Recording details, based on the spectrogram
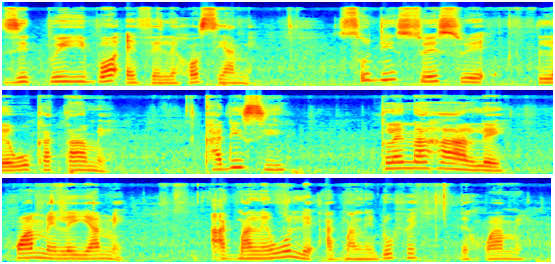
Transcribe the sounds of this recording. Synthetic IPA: zi˨k͡pu˦˨i˨ji˨bɔ˦ʔɛ˨vɛ˨lɛ˨xɔ˦si˨a˨mɛ̃˨ | su˦ɖi˦su˨e˦su˨e˦ | lɛ˨wo˦ka˦t̪ã˦mɛ̃˨ | kʰa˨ɖi˦si˨ | klɛ̃˦nã˦ɦã˦˨lɛ˨ | xɔ˦a˦mɛ̃˨lɛ˨ja˨mɛ̰̃˨ | a̰˨ɡ͡bã˨lɛ̃˨wo˦lɛ˨ʔa˨ɡ͡bã˨lɛ̃˨ɖo˦ɸɛ˦lɛ˨xɔ˦a˦mɛ̃˨

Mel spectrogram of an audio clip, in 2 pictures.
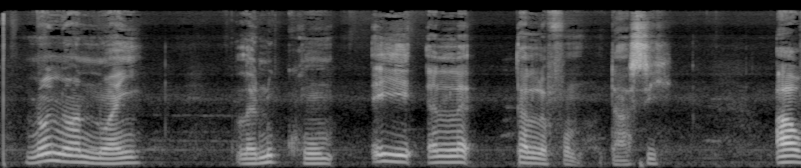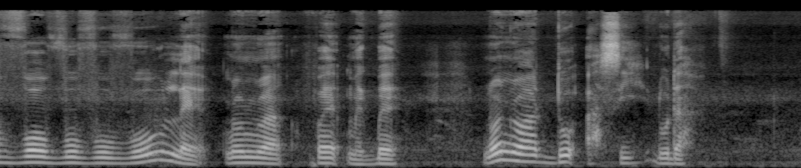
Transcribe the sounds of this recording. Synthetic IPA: ɲɔ̃˦ɲɔ̃˦a˨nɔ̃˨a˨ɲi˦ | lɛ˨nũ˦kʰo˦m | e˦jɛ˦ɛ˦lɛ˦ | t̪e˦le˨fo˨nɖa˨si˦ | a˨vɔ˨vo˨vo˨vo˨˦lɛ˨ | ɲɔ̃˦ɲɔ̃˦a˨ɸɛ˦mɛ̃˨ɡ͡bɛ˦ | ɲɔ̃˦ɲɔ̃˦a˨d̪o˦a˨si˦ɖo˦ɖa˦

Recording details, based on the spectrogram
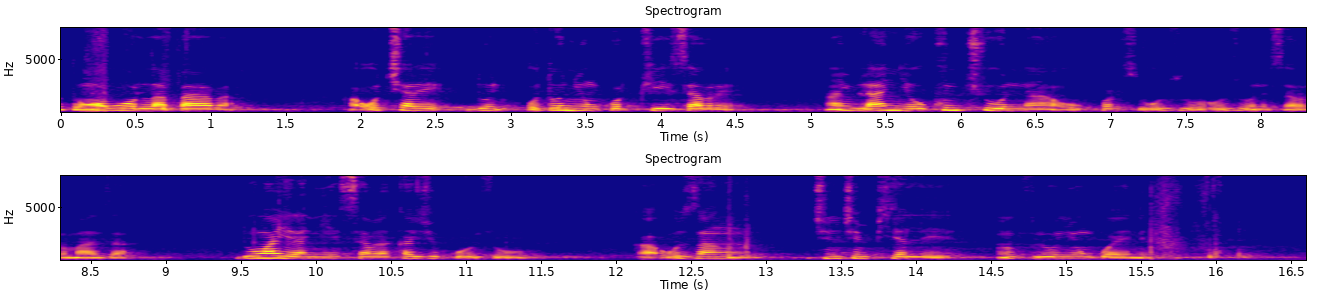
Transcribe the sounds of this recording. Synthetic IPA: to˨ŋɔ˦wʊ˦ɾɨ˨la˦baː˦ba̰˨ | ka̰˨ʔo̰˦t͡ʃɛ˦ɾɨ˦o˦do˦ɲi˦ŋkʊ˦ɾpe˦za˦bɨ˦ɾɨ˨a˦n˦ju˨la˦n˦ɲɛ˨o˨pu˦nt͡ʃoː˦nːaː˨o̰˦kɔ˨ɾɨ˦sɨ̰˨˦o̰˦zʊ˦ʔʊ̰˦ɨ˨sa̰˦b̰ɾɨ˦ma̰ː˦za̰˦ | doː˦ma˦jɛ˨la˨ɲɛ˦sa˦bɨ˨ka˦ʒi˦kʊ̰˨ʔzʊ̰˨ʔʊ̰˨ | ka̰˨ʔo̰˦za˦ŋt͡ʃɪ˦nt͡ʃi˦mpi˦ɛ˨lːɨ̰˨n̩˦vɨ˨lo˦ɲɪ˦ŋɡʷa̰˦j̰nɨ̰˨

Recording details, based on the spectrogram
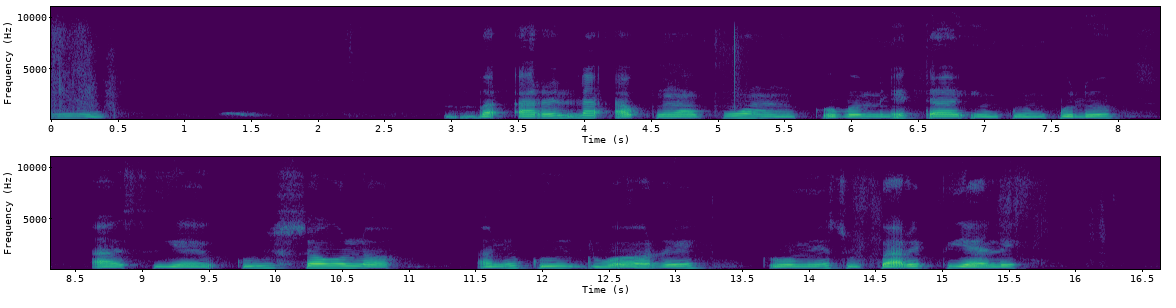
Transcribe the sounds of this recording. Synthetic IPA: ba˨a˨ɾe˦la˦ʔa̰˨ku˨ɔ̃˨pu˦a˦˨ŋ˨ko̰˨bo˨mĩ˨nḛ˦t̪a˦ḭ˨ŋ̩˨k͡pe˨ŋ̩˦k͡po˨lo˦ | a˨si˨ɛ˨ku˦sɔ˦wlɔ˦ | a̰˨nũ˦ku˦du˨ɔ˨ɾe˦ | ko˨wo˨mĩ˨ne˦su˨k͡pa̰˨ɾe˦pi˦ɛ˨le˦

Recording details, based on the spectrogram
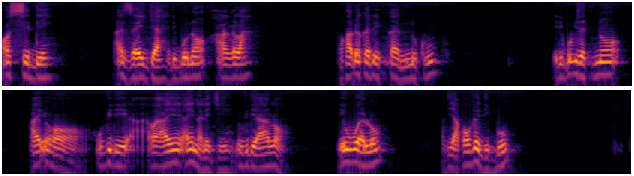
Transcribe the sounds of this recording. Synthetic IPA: ɔ̰˦sɪ˧dɪ˧ | a̰˨za˨i˦d͡ʒa˨e˨di˨ɡ͡bo˦nɔ˦a̰˨ɣla˦ | ɔ̰˨ka˨˦dʊ˦kɛ˦dɪ˦ka˦˨n˨nu˦ku˦ | ḛ˨di˨ɡ͡bo˦bi˦sa˨ti˦nɔ˦ | a̰˨jɔ˨o̰˦vi˦d | a̰˦i˦na˨nɪ˨d͡ʒe˨no̰˦vi˦da˨˦lɔ̰˨ | e˦wɛ˨lʊ˦ | a˨tɪ˨a̰˨kɔ˦vlɛ˦˨di˨ɡ͡bo˦

